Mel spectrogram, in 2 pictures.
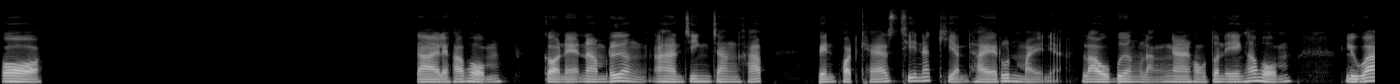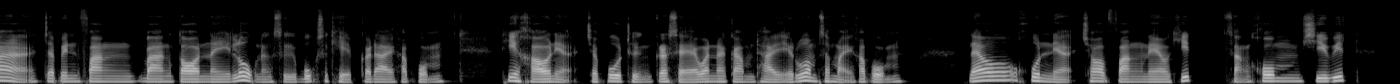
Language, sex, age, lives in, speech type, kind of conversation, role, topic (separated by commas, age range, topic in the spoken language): Thai, male, 20-24, Thailand, read, expert-assistant, expert, มีพอดแคสต์หรือรายการออนไลน์อะไรบ้างที่พูดถึงวรรณกรรมร่วมสมัยแบบเข้าใจง่ายและน่าสนใจ?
